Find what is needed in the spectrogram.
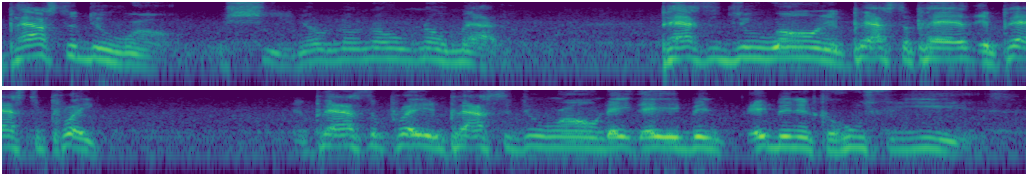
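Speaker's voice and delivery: normal talking voice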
